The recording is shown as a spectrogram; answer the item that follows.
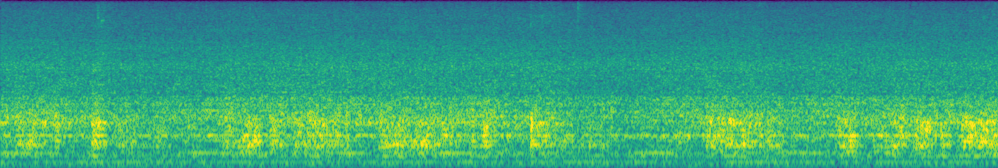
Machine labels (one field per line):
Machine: pump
